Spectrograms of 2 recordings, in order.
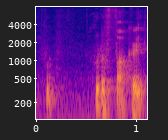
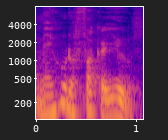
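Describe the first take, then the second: First: Fast, breathy contemptuous whisper of who the fuck are you; whispered attitude. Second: Cold brush-off, slightly higher and falling on who; dismissive attitude. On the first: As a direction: spit it out quick under your breath. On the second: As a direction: sneer it like you've never seen him. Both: Retold or imitated. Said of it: "you get the attitude with it".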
